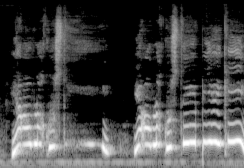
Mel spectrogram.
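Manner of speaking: shrill, very high, loud woman's yell. Retelling hearing a woman outside the house: imitating a woman shouting. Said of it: "orang teriak-teriak".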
